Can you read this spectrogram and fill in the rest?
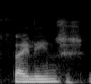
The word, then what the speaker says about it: phthalates: But these toxins that we're talking about, the plastic toxins, basically the category is called phthalates. Is that correct? – Phthalates. – Phthalates. – Phthalates. – And that's spelled with a P-H-T-A-L.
